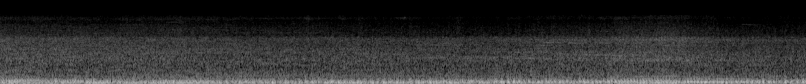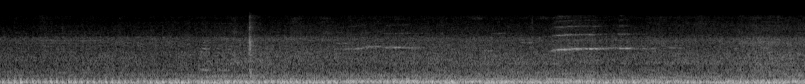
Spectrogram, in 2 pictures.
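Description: A knife scrapes and slices through pineapple flesh.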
